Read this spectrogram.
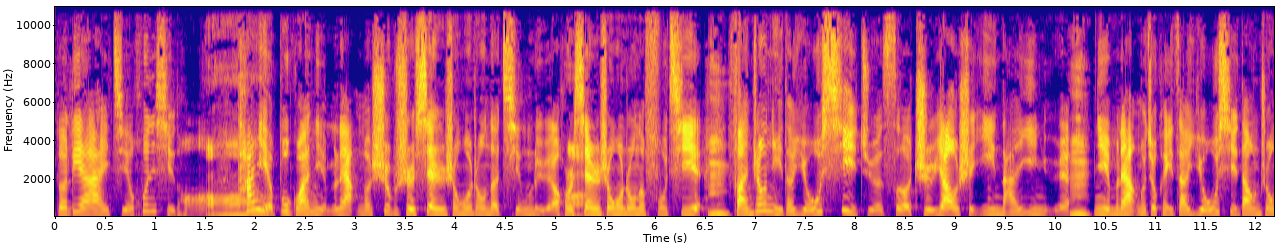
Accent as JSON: {"language": "Chinese", "region": "Beijing", "country": "China", "accent": "Beijing dialect", "said": "我对我的北京土话非常有信心。"}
